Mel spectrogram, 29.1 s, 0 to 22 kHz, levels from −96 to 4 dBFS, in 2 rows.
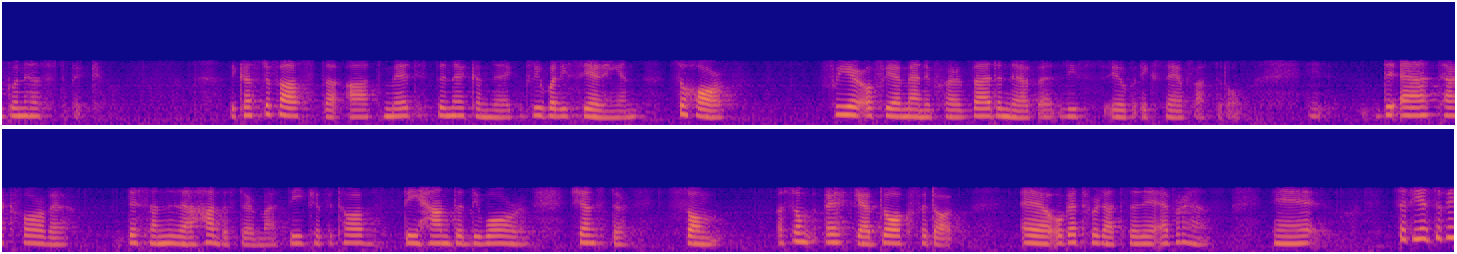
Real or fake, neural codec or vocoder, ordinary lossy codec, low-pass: fake; codec, 16 kHz, 0.2 kbps, FocalCodec; none; 3.6 kHz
